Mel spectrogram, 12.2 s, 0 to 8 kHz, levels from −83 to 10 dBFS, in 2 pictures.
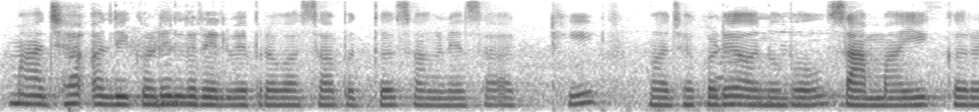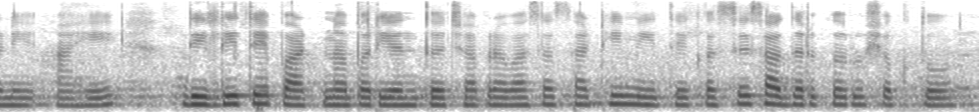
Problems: constant background noise, continuous background conversations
